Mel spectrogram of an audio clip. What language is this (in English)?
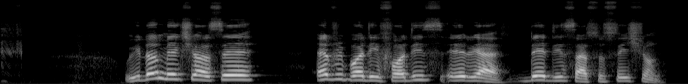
Nigerian Pidgin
